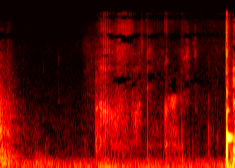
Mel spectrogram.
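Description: A faint whispered voice close to the microphone, with a short click right at the start.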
